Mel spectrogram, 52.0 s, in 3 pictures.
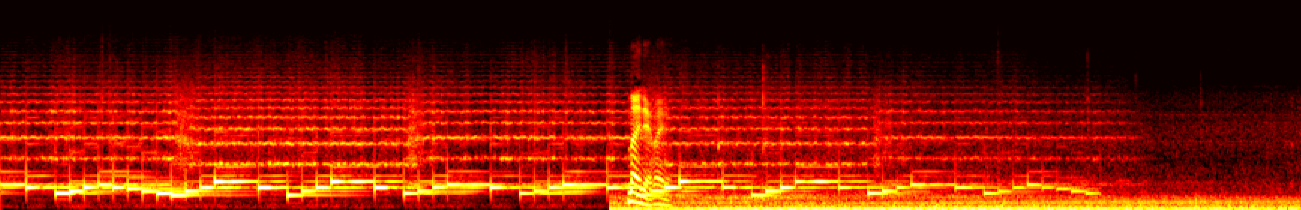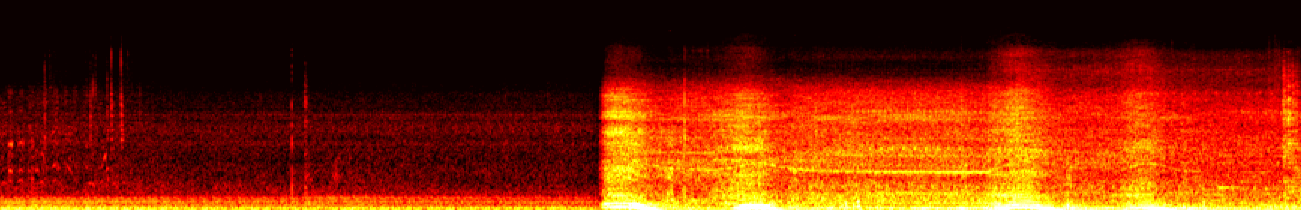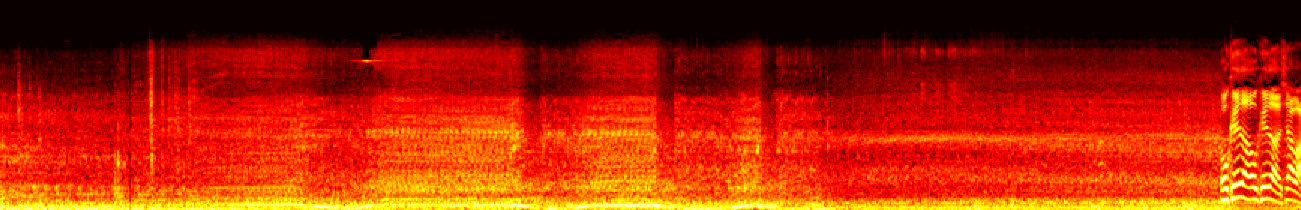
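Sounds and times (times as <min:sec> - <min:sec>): off-road vehicle engine revving: 0:25.3 - 0:51.2.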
